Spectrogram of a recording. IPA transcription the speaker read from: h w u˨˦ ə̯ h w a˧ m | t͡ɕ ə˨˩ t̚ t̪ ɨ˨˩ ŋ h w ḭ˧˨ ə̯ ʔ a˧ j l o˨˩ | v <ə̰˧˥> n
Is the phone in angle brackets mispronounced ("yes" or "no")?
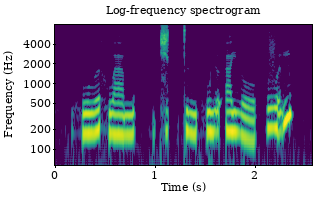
no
